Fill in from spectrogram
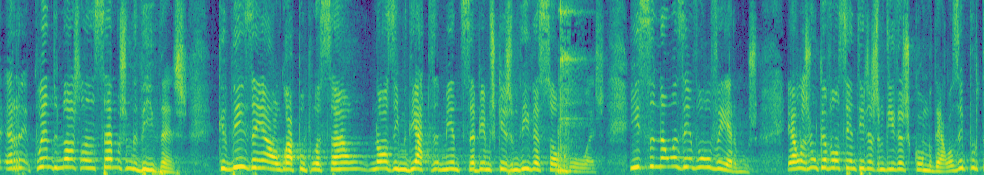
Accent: Portugal; enquanto portuguesa, enquanto ministra, acho que devemos estar todos satisfeitos.

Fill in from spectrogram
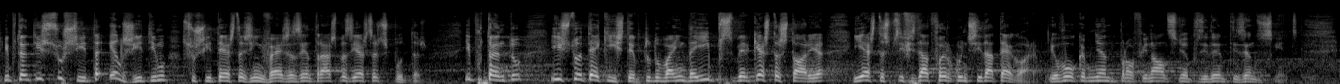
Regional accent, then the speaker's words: Viana do Castelo, Portugal; esta delegação tão representativa e tão significativa da sub-região Monção Malgaço, portanto da minha terra também.

